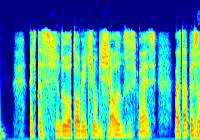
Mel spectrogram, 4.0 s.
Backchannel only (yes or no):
yes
